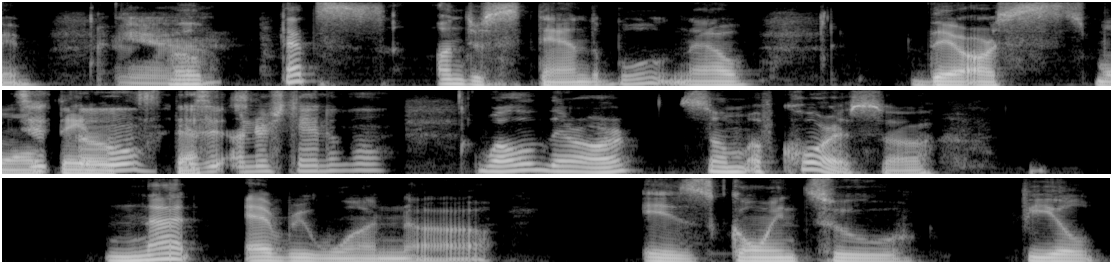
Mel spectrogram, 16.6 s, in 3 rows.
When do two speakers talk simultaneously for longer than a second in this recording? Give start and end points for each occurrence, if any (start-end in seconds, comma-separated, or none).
5.6-6.8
